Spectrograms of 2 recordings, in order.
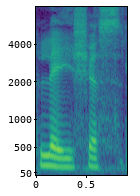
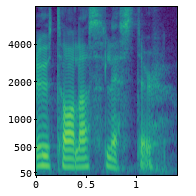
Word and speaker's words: Leicester: Stavas ju så här Leiches, Leicester. – Som staden. Men uttalas Leicester.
